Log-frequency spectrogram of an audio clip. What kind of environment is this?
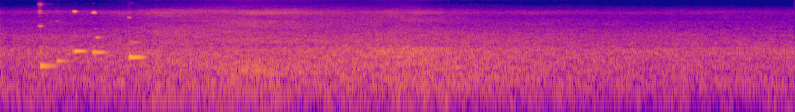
street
